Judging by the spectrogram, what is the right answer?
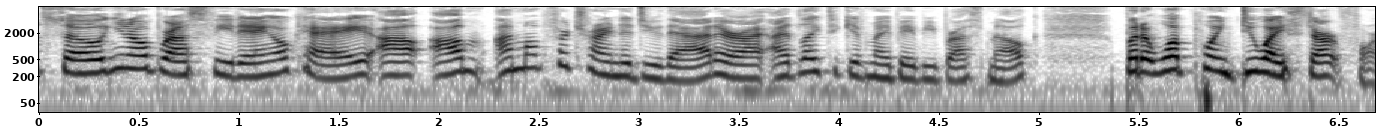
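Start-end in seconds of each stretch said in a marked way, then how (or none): none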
